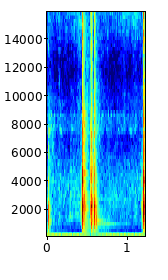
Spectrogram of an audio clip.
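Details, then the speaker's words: Hammer drop test on valve stems of a 1962 Buick LeSabre straight-eight, stored outside for decades; bright ringing tick with rebound, so this valve moves freely, unlike a stuck one that lands dead. "Compared to this one, see that? Sounds very different, and it bounces."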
